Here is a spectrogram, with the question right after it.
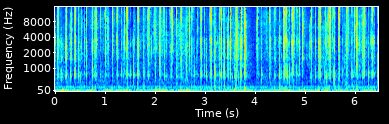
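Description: Fingertips rapidly click the buttons of a black PS4-style plastic gamepad. A dense, fast stream of short, dry plastic clicks runs continuously over a steady low hum.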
